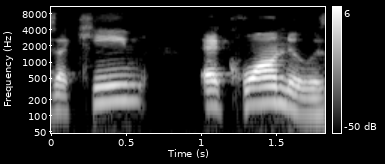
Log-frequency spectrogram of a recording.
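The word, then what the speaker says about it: Ikem Ekwonu: Akeem Ekwonu, is that correct? – Oh, Quanwu? – Yes, Okay.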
